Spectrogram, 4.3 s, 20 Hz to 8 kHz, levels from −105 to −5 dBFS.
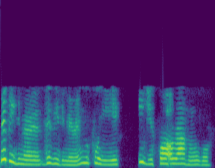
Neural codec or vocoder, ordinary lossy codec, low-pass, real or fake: codec, 44.1 kHz, 2.6 kbps, SNAC; AAC, 16 kbps; 7.2 kHz; fake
